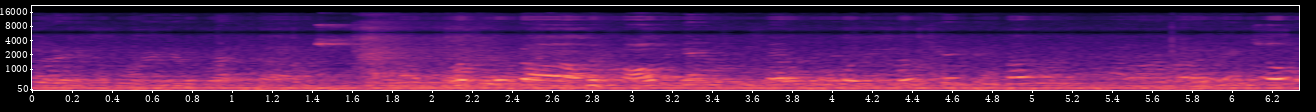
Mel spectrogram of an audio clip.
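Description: Young players shout and call out across an echoing hall.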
